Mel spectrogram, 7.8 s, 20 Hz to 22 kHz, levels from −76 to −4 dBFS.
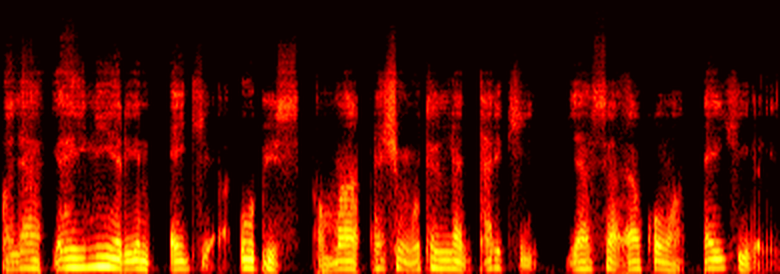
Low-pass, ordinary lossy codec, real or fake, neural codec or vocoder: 19.8 kHz; none; fake; codec, 44.1 kHz, 2.6 kbps, DAC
